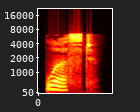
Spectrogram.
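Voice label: "worst", British English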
